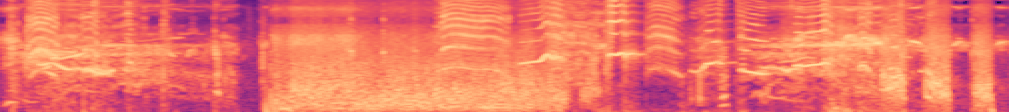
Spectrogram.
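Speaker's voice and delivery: long, loud high-pitched shrieking laugh; helpless laughter. Real, not acted. Friend cracking up at the other's silly voice, helpless laughter. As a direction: burst out in a high, uncontrollable cackle. Friend mocked for anime girl voice.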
